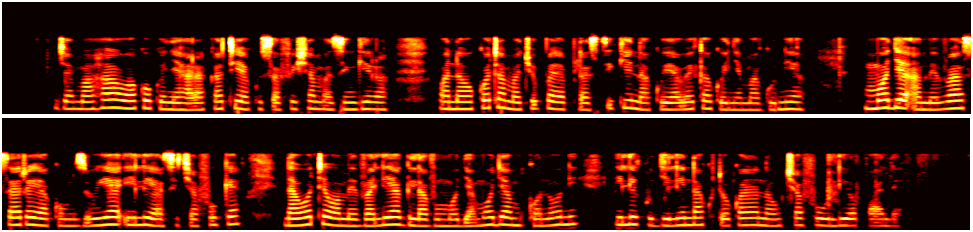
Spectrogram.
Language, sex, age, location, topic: Swahili, female, 36-49, Nairobi, government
